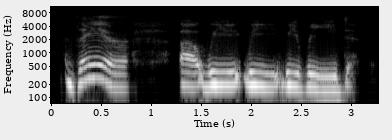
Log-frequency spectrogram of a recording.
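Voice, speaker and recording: A woman speaks in a dark, mellow tone against a quiet background. The sound is dry and close with no echo. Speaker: discussion group leader. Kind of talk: spiritual book discussion. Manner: halting, repetitive.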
